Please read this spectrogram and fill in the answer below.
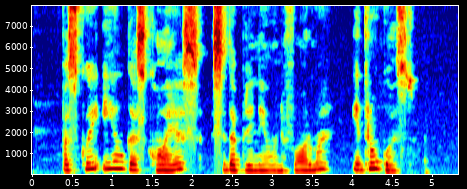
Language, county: Lithuanian, Kaunas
